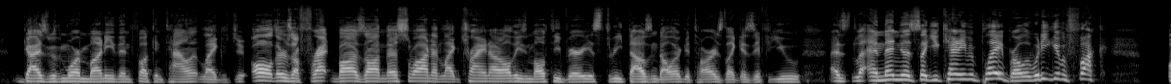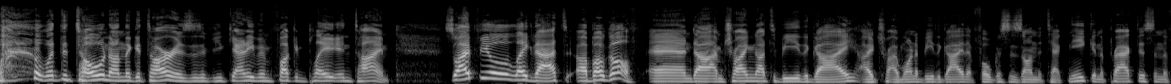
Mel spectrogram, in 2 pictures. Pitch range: 130-185 Hz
